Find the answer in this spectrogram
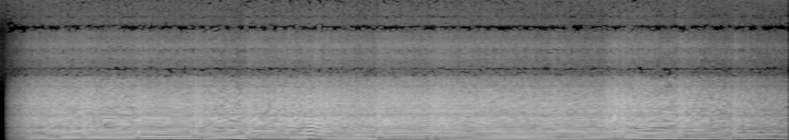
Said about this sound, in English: We tried to make the guitar as fucked up sounding as we could here, as distorted as we could. It just sounds like a fucking chainsaw, but he's playing these really high noted chords.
